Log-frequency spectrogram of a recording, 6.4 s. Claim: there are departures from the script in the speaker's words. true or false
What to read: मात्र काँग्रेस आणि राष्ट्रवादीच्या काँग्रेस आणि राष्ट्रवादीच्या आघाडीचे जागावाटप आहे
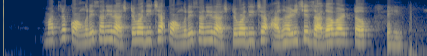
false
